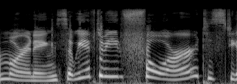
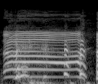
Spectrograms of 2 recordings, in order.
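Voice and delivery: burst of laughter; 6 semitones higher than usual. Real, not acted. Host cracks up at joke.

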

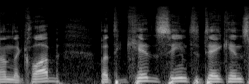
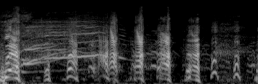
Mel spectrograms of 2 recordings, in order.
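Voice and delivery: burst of laughter; 3 dB quieter than usual. Real, not acted. Laughing at Romeo and Juliet joke.

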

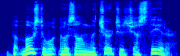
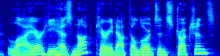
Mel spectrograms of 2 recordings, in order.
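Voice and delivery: usual speaking voice

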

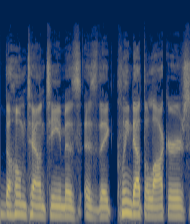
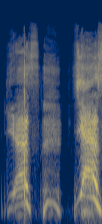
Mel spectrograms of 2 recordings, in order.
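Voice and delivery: excited laughing yes; 12 semitones higher than usual. Real, not acted. Cheering a teammate's bad shooting.

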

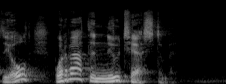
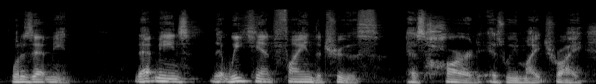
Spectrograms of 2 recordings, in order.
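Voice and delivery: ordinary talk

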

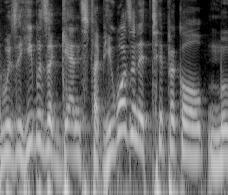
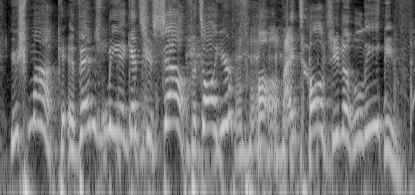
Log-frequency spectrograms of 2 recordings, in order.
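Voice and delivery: overacted death scene; 10 semitones higher than usual. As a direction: ham up a dying friend's scolding. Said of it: "And he'd be like".

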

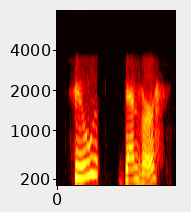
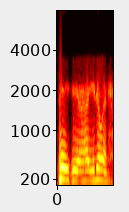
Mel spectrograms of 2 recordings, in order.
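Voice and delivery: winded after walking; out of breath; faster than usual. Real, not acted. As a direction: talk while catching your breath. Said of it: "so I'm a little out of breath".

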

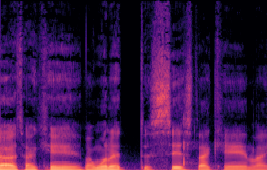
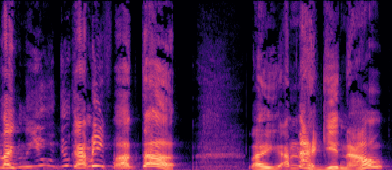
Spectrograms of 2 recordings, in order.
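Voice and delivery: pitched-up furious refusal; high indignant outburst. Retold or imitated. Rookie refusing to leave the cab, high outraged voice. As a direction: squeal it out, outraged. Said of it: "I'm like".

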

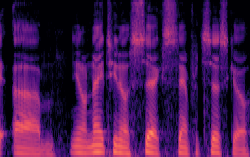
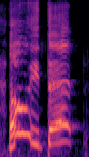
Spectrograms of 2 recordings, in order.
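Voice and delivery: laughing; 7 dB louder than usual. Real, not acted. Laughing high quip.

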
